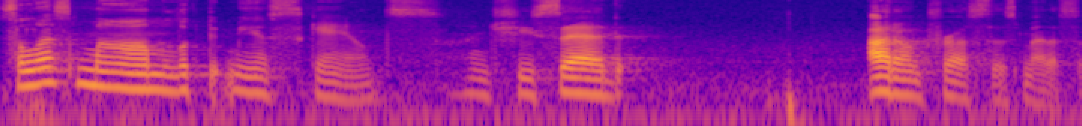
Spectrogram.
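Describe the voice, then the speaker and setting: Her pitch very deep and low, a woman talks at a moderate pace with lively intonation. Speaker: primary care pediatrician. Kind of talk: presentation talk. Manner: loud.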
